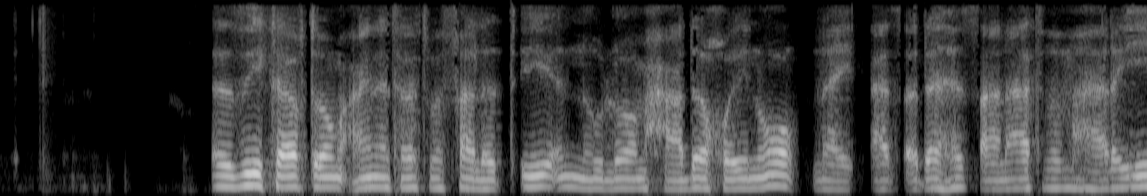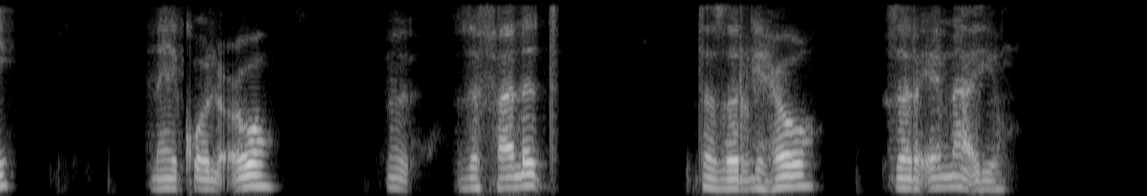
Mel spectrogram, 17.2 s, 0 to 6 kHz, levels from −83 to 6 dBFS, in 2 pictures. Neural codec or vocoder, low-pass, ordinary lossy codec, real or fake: codec, 16 kHz, 0.8 kbps, ZipCodec; 5.4 kHz; AAC, 24 kbps; fake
